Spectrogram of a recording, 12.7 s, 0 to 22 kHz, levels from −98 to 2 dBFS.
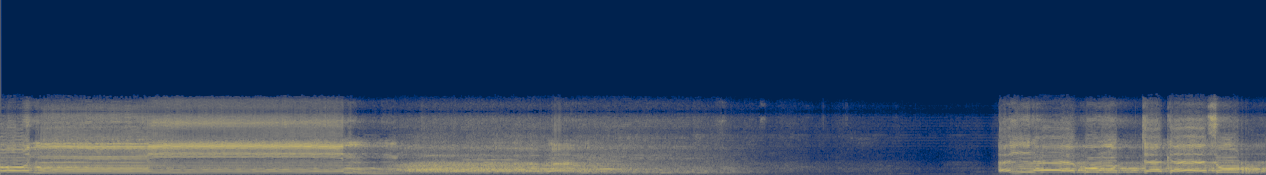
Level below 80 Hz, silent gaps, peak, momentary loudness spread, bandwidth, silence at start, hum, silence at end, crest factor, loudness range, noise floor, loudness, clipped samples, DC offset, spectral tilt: -80 dBFS; none; -8 dBFS; 15 LU; 10 kHz; 0 s; none; 0 s; 18 dB; 16 LU; -67 dBFS; -22 LUFS; under 0.1%; under 0.1%; 1.5 dB/octave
